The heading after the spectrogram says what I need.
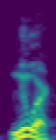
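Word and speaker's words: Newark: I'm saying newor but I'm saying it in one syllable new so it sounds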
